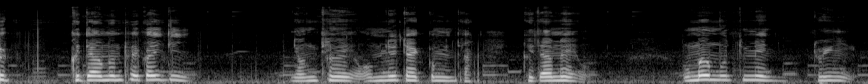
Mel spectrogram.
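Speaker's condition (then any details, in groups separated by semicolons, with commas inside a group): Cerebral palsy; brain lesion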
